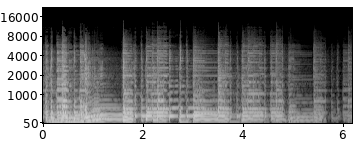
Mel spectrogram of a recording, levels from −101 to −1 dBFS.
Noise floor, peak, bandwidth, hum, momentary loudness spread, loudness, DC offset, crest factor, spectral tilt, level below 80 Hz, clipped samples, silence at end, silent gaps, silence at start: -48 dBFS; -10 dBFS; 9.4 kHz; none; 15 LU; -27 LUFS; under 0.1%; 16 dB; -7 dB/octave; -44 dBFS; under 0.1%; 0 s; none; 0 s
